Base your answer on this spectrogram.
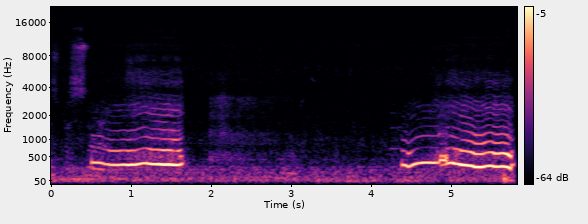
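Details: String Cheese the cat, curled up asleep and snoring indoors: two long, steady whistling snores, each about a second, with a short faint sound at the start and quiet room hiss between breaths.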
